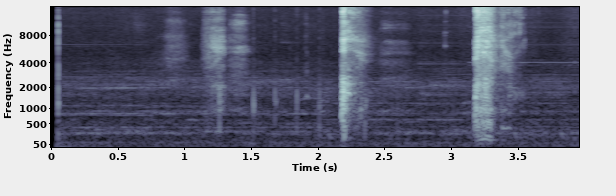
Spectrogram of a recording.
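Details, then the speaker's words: Baby sneezing twice in a row, each a sharp burst of air, a normal reflex. "oh, and a sneezing baby."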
